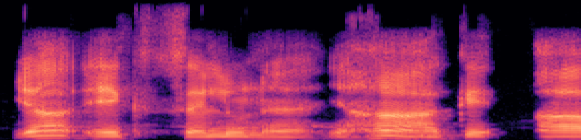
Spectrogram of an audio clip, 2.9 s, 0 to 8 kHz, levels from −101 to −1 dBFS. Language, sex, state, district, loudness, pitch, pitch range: Hindi, male, Bihar, Supaul, -20 LUFS, 115 Hz, 105-115 Hz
